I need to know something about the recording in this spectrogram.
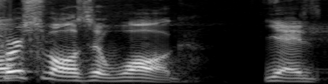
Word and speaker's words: wog: But it's pronounced, it's W-O-G. It's pronounced wog.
